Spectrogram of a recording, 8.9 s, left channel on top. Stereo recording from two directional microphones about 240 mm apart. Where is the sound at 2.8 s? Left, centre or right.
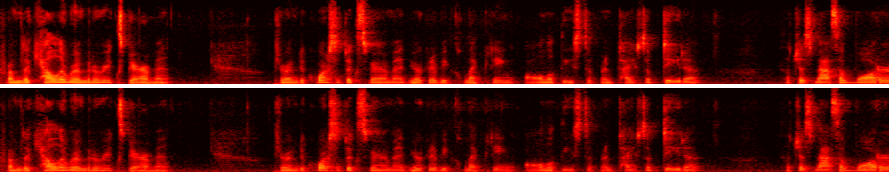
Left.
